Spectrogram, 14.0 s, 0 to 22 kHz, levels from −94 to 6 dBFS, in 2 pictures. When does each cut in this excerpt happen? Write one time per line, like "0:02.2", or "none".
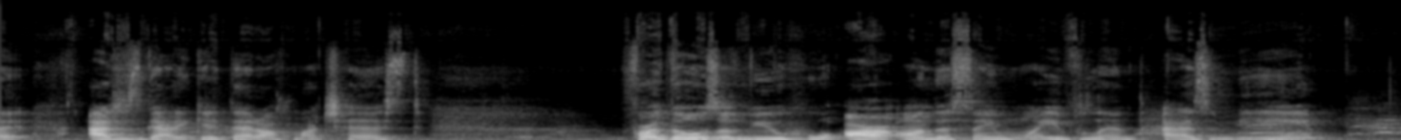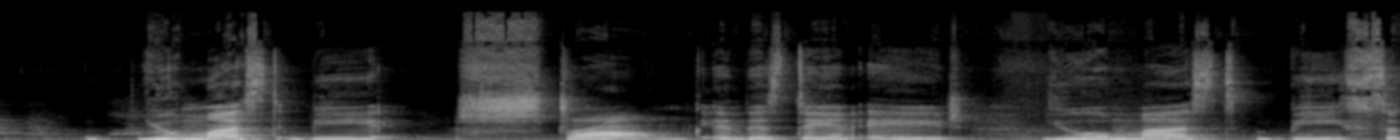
0:10.6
